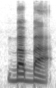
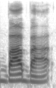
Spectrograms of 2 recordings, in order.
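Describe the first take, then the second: First: The stress is on the second syllable. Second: The stress is on the first syllable.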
